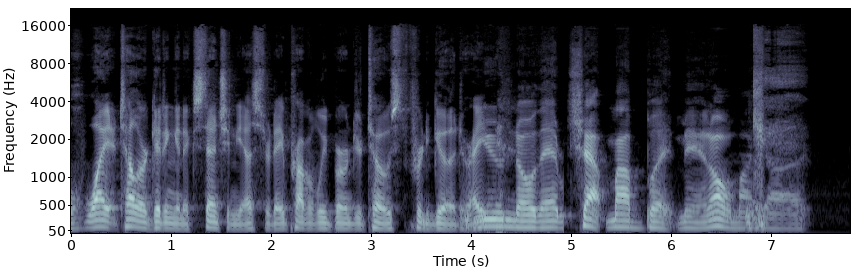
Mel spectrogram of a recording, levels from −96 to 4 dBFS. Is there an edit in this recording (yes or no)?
yes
